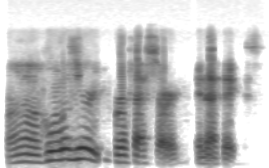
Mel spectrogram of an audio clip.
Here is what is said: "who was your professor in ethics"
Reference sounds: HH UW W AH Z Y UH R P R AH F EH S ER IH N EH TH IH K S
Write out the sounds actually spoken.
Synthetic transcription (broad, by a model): HH UW W AH Z Y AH R P R AH F EH S ER IH N EH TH IH K S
